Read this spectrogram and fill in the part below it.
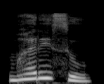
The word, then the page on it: ಭರಿಸು: Kannada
